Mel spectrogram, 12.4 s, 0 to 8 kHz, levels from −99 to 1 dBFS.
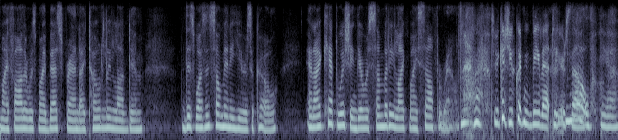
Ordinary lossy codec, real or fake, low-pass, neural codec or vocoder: Opus, 16 kbps; real; 7.2 kHz; none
